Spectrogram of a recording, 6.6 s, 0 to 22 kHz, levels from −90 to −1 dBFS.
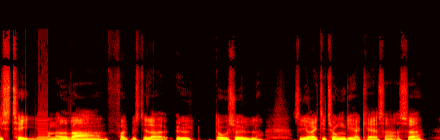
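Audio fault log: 0.37 to 0.70 s, robotic sound from repeated short buffers: the speech turns into a stiff, metallic buzz fixed at 66.8 Hz that only loosely follows the words. The likely cause is playback repeating a chunk of about 15 ms whenever new audio arrived late, which replaced most of the real signal here.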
